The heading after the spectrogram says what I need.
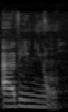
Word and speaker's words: Avignon: Eleanore of Avignon is on, so say it correctly. Eleanore of Avignon. So you got to get the very end of it proper. Yeah, you got to get up in your nose.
